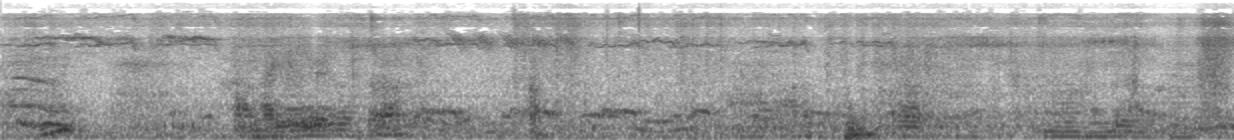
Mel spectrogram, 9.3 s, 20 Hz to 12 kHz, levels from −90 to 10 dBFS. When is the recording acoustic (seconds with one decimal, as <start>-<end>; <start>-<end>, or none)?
0.0-2.1; 3.1-7.1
